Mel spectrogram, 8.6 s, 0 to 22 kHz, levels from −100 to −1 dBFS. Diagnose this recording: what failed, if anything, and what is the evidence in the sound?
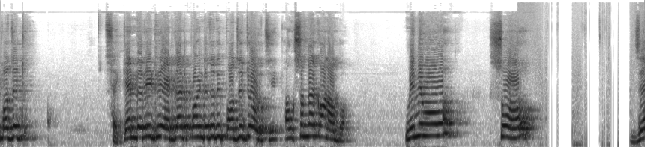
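From 6.91 s to 8.60 s the sound turns gritty, distortion tracking its level: likely low bit depth without dither, 7-bit rounding during sample-format conversion.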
